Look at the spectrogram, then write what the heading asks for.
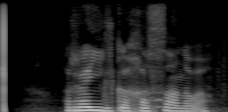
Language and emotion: Russian, angry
